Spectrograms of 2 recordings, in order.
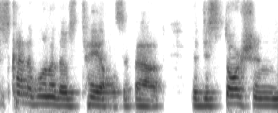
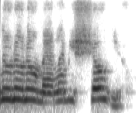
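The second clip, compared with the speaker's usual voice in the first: play-acted very high-pitched, defensive tone; 9 semitones higher, 4 dB louder than usual. Retelling a man's protest after being brushed off: imitating someone getting defensive. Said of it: "got defensive".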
